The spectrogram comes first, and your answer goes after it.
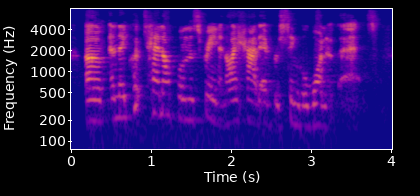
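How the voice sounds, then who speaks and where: Speaking with an English accent, a woman keeps a moderate pace. Her medium pitch shows ordinary variation. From Spain. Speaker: interviewee with rare genetic disorder. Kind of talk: interview. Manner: halting, many fillers.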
